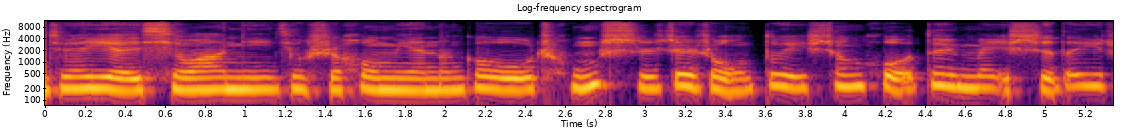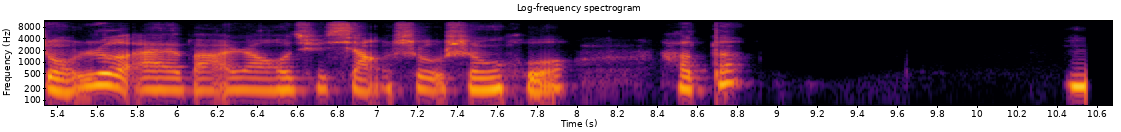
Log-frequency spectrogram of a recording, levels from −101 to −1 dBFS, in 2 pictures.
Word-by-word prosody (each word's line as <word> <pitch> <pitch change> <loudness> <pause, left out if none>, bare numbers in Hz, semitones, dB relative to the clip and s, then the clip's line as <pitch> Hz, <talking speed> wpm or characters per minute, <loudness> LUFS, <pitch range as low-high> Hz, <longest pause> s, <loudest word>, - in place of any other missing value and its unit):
觉 205 +2 +3
也 185 -3 +6
希 190 +3 0
望 195 +1 +4
你， 195 0 +2
就 205 +1 -2
是 195 0 -2
后 205 0 0
面 190 -1 +3
能 190 +1 +1
够 195 -2 +3
重 220 +4 +2
拾 210 -6 -1
这 235 +1 +5
种 190 -5 0
对 225 -3 +1
生 230 +3 0
活、 235 - +2
对 250 -3 +1
美 215 -3 0
食 190 +1 -1
的 230 +6 -2
一 240 0 -1
种 195 -7 -4
热 245 0 +1
爱 195 -1 -6
吧， 185 0 -9
然 190 -1 -9
后 190 - -6
去 190 +2 -11
享 195 +1 -7
受 205 -4 -9
生 195 0 -3
活， 210 +1 -7 0.4
好 210 - -6
的。 265 +9 -7 1.6
嗯。 235 -1 +1
200 Hz, 210 characters per minute, -22 LUFS, 190-220 Hz, 1.6 s, 也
